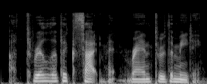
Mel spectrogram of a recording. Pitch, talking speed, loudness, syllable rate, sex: 130 Hz, 230 wpm, -20 LUFS, 6.4 syllables/s, male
